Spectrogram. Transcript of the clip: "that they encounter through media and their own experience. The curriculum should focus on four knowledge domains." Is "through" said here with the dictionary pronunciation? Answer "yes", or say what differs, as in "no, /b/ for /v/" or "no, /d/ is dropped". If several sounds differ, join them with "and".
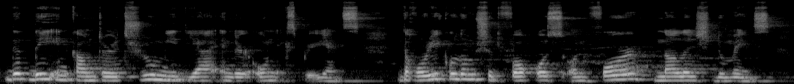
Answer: no, /t/ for /θ/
